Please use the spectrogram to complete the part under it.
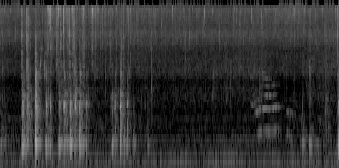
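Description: Peanuts frying in a pan, bursts of crackling sizzle and stirring scrapes in the first half easing into a quieter steady frying with a faint tonal sound near the end.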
